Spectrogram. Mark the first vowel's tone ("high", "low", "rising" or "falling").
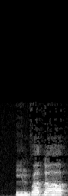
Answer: low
